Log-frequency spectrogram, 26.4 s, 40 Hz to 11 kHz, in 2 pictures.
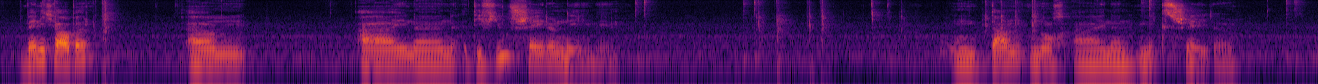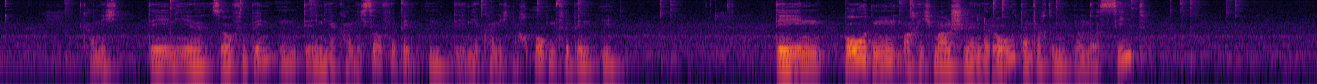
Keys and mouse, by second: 0.9 shift+a, 6.3 click, 7.4 click, 8.0 shift+a, 10.1 shift+a, 11.4 click, 12.8 click, 15.5 click, 17.2 click, 18.5 click, 19.7 right click, 22.1 click, 24.9 click, 25.4 right click.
